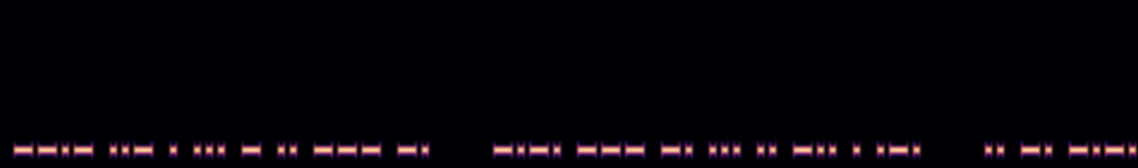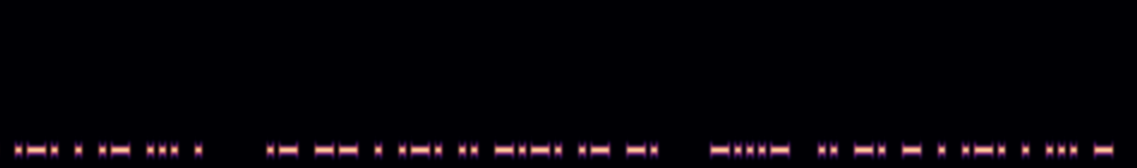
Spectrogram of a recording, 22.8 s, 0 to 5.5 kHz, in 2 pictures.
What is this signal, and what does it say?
Morse code, heard as a keyed tone, about 20 wpm, 600 Hz. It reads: QUESTION CONSIDER INCREASE AMERICAN <BT>INTEREST
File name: CW / Practice / 500MostCommonEnglishWords20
